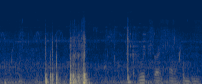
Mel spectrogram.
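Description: Handling knocks on a fishing kayak as the landing net and catch are put away, with a sharp knock about a second in and a loud, short burst of noise about a second and a half in.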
